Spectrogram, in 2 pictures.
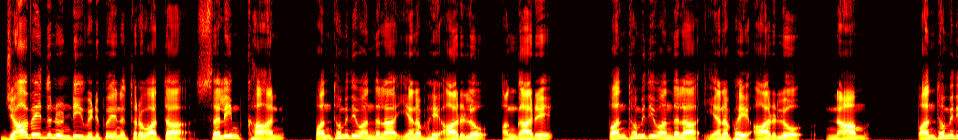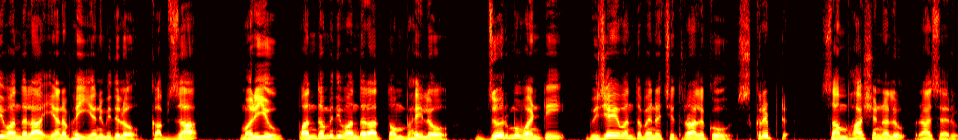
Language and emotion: Telugu, neutral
